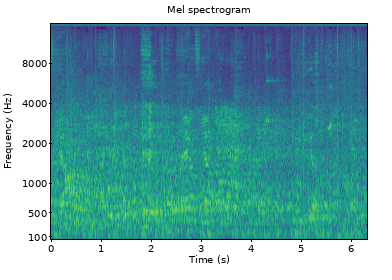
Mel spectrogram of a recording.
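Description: Small juggling balls dropping and bouncing on a sports hall floor, amid overlapping chatter of several people in an echoing hall.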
